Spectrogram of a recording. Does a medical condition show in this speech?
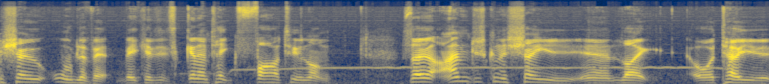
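Yes: cerebral palsy.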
